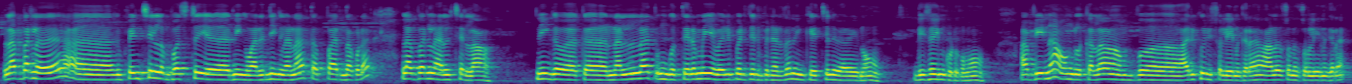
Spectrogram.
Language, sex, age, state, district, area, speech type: Tamil, female, 60+, Tamil Nadu, Dharmapuri, rural, spontaneous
